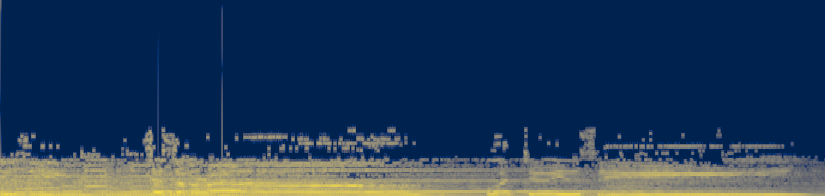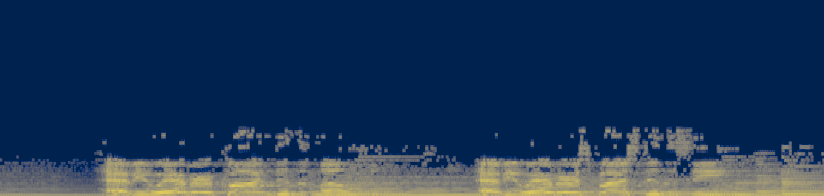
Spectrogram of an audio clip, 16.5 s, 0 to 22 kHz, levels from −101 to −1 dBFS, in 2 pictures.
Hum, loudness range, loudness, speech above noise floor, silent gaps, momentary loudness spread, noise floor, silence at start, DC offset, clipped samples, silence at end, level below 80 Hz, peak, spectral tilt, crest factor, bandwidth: none; 8 LU; -16 LUFS; 25 dB; none; 14 LU; -40 dBFS; 0 s; under 0.1%; under 0.1%; 0 s; -36 dBFS; 0 dBFS; -4 dB/octave; 16 dB; 7.8 kHz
